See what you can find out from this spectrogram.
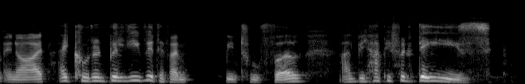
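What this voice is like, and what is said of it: Put-on Welsh accent. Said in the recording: “That's my Welsh accent”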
